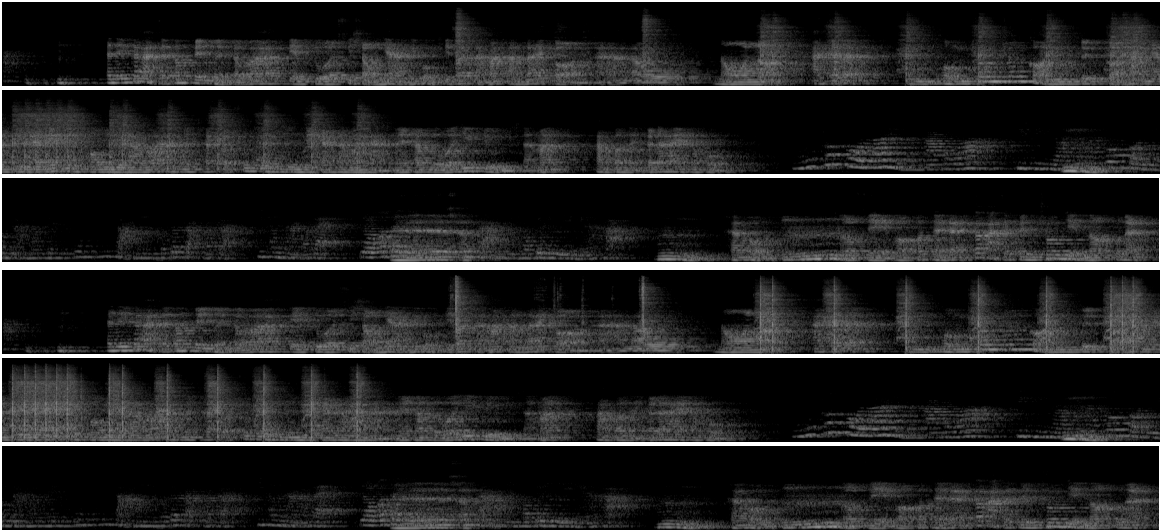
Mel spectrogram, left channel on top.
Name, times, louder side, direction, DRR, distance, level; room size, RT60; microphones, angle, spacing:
voice 1, 1.0-6.8 7.1-8.6 9.0-17.1 17.5-18.8 22.2-22.6 27.0-27.8 29.7-34.5, left 1 dB, 50° left, -4 dB, 0.7 m, -40 dB
sound 1, 4.5-4.7 5.1-5.8 6.1-6.5 7.5-7.8 8.2-8.5 8.9-9.2 9.7-9.9 10.4-10.6 11.0-13.3 13.6-15.3, right 6 dB, 65° right, 0.3 m, -37 dB
voice 2, 6.1-6.7 8.2-8.5 12.5-12.8 19.5-21.5 21.7-25.4 25.8-29.3, left 1 dB, 40° right, -14 dB, 1.5 m, -47 dB
4.3 x 3.4 x 3.2 m, 1.4 s
head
